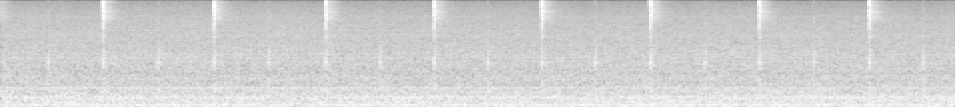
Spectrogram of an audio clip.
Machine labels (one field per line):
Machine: valve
